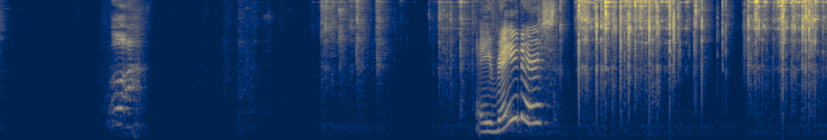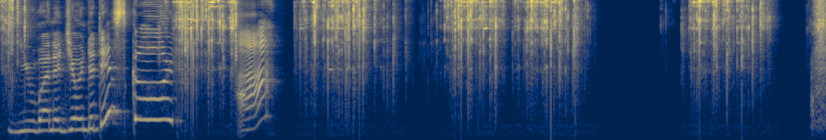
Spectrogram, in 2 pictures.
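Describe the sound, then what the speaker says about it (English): A set of keys jingles and clinks in repeated metallic bursts, bright and close, between stretches of a young-sounding voice talking. "Hey Raiders, jingle jangle. Wait, I have my keys right here."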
